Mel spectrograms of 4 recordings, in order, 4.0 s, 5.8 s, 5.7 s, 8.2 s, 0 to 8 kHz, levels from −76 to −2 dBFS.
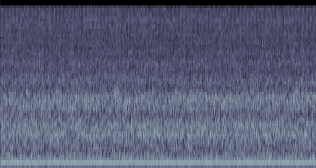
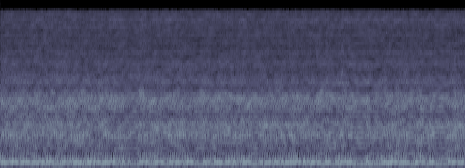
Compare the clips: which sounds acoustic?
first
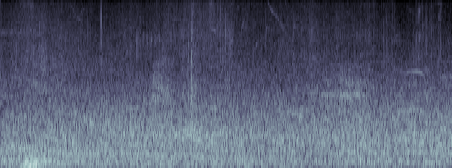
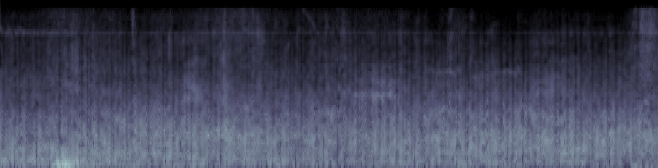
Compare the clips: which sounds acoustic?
first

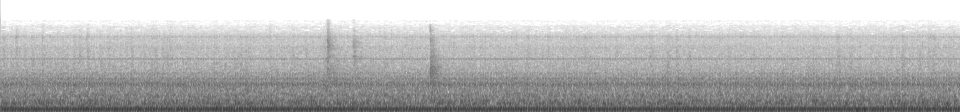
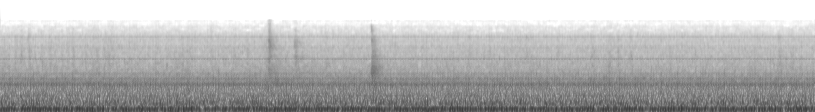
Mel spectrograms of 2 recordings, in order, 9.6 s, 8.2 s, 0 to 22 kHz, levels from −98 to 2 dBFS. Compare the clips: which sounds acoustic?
first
